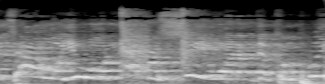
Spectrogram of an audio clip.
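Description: Two sharp hand claps about a second in, over a man's voice calling out in drawn-out, held tones.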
